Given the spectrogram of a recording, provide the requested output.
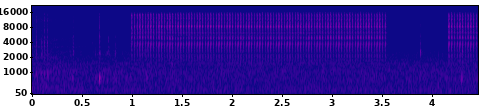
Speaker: now you hear that that's pulsing every time this is simulating the computer it's pulsing that injector now it doesn't mean the fuel's flowing through it but at least it's opening and closing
